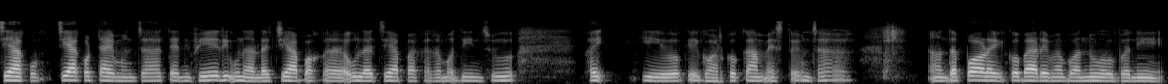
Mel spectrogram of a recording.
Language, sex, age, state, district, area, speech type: Nepali, female, 45-60, West Bengal, Darjeeling, rural, spontaneous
